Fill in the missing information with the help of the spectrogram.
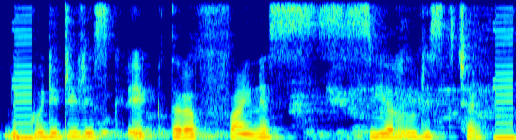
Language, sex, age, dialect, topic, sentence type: Maithili, female, 18-24, Bajjika, banking, statement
